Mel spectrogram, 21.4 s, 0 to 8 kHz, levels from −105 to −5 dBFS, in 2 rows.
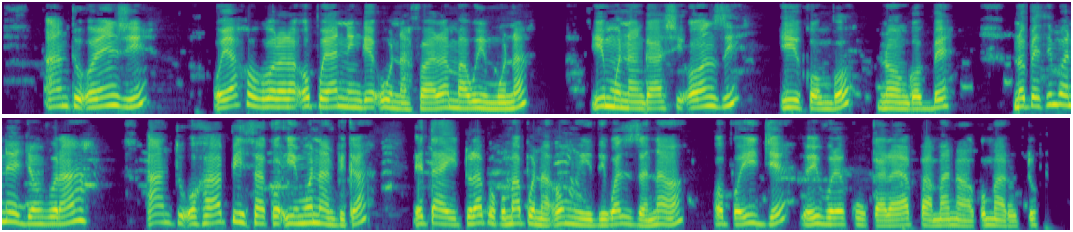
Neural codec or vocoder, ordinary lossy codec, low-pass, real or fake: none; MP3, 64 kbps; 7.2 kHz; real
